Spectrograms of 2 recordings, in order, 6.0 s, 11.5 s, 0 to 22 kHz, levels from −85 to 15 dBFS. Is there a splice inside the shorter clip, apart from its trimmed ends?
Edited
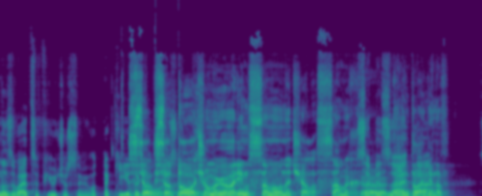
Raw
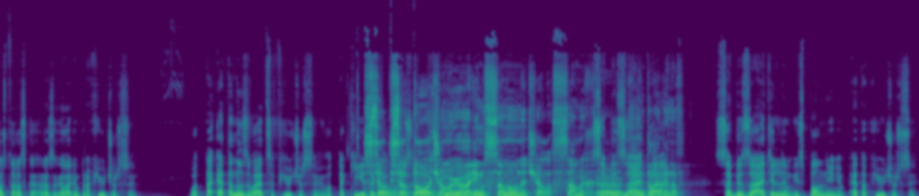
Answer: no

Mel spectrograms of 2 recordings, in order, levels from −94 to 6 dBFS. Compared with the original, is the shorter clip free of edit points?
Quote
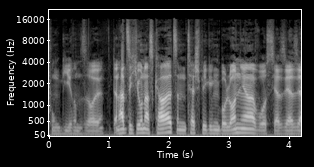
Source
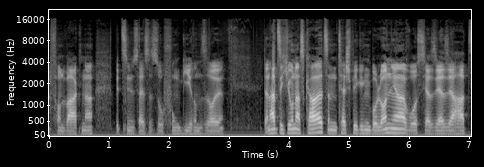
no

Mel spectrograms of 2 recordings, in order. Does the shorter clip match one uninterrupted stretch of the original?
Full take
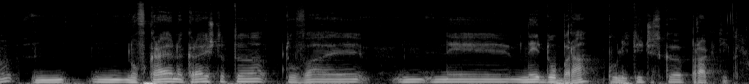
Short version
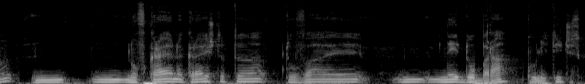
no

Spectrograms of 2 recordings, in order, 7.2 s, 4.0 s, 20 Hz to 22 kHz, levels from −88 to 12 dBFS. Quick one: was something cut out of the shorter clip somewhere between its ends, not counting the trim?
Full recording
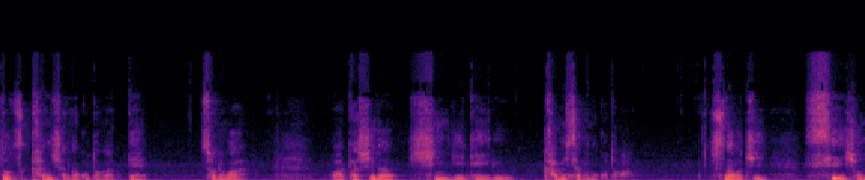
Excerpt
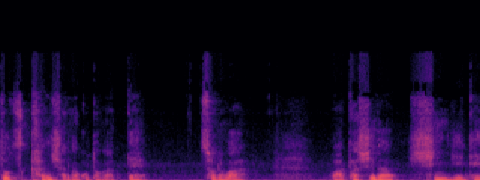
no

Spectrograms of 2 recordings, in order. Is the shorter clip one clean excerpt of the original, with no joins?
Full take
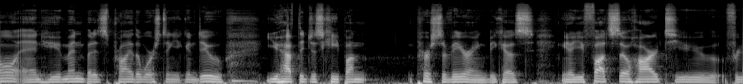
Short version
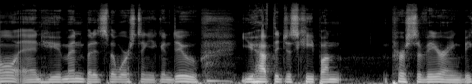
no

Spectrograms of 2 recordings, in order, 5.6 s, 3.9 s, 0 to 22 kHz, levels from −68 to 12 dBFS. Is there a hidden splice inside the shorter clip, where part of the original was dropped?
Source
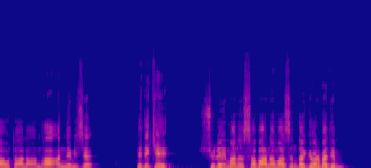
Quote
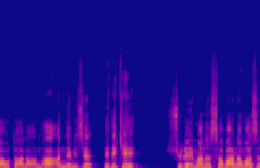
yes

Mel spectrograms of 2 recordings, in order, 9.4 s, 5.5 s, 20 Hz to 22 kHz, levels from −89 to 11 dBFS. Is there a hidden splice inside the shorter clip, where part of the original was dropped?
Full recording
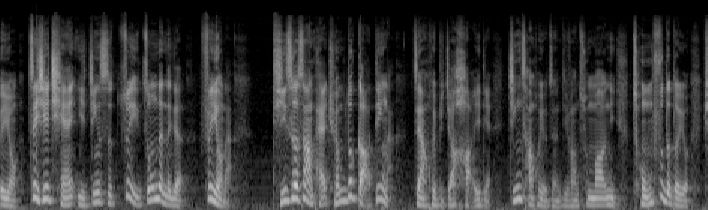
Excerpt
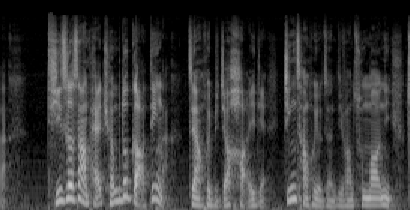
no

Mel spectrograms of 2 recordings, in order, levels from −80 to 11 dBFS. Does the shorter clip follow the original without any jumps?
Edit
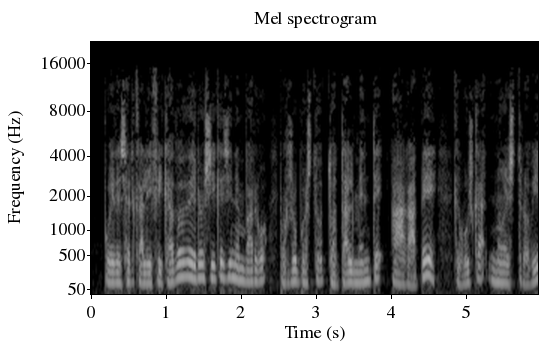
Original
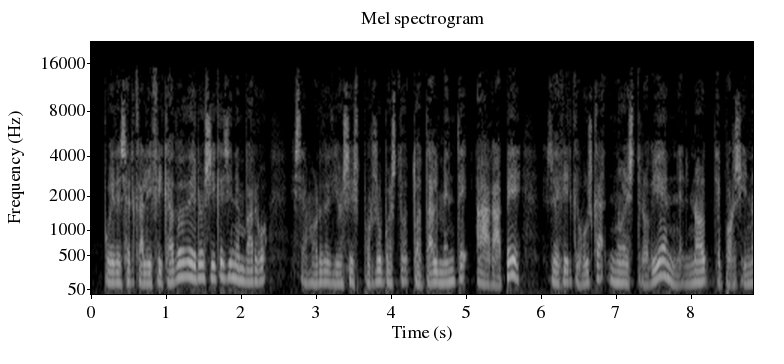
no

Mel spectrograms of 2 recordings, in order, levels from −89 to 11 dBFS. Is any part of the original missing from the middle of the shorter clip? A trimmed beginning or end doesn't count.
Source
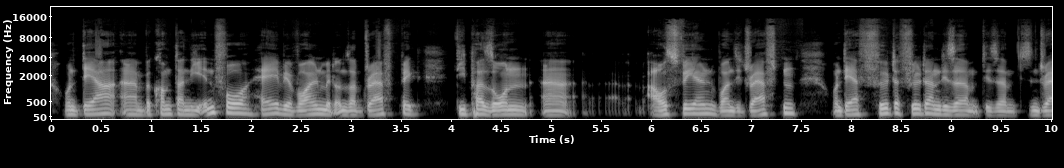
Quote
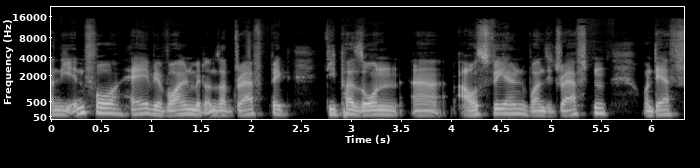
yes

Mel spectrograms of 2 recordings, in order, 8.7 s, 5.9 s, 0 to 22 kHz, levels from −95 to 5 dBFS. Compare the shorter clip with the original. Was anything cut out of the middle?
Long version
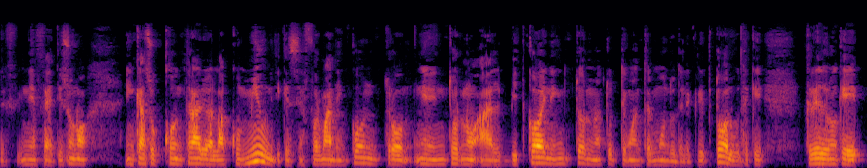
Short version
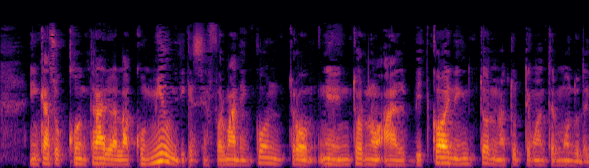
no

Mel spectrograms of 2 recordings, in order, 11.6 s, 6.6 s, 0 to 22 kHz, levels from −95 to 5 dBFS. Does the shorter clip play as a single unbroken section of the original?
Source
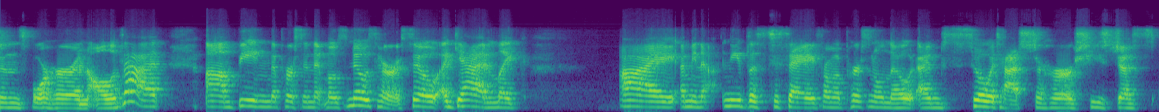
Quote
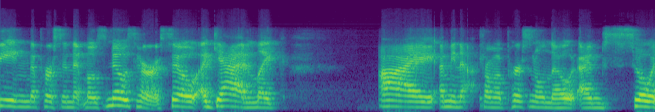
no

